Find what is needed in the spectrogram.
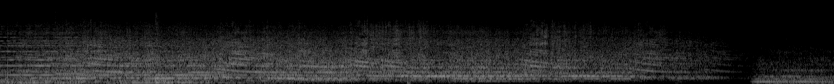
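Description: Racing car engines in a sound-design intro: several engine notes falling in pitch one after another, as of cars passing or downshifting, over held tones, cutting off suddenly near the end.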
